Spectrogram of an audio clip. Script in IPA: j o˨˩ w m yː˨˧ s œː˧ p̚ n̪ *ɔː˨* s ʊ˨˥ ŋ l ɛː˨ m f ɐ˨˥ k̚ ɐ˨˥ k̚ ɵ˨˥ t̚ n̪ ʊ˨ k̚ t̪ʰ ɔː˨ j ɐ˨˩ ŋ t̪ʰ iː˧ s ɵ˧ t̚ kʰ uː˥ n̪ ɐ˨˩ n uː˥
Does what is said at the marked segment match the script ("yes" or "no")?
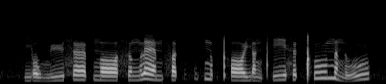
yes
